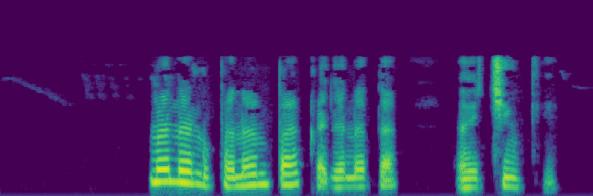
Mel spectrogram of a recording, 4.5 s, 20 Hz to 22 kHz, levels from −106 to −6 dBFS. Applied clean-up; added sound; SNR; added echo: none; none; none; none.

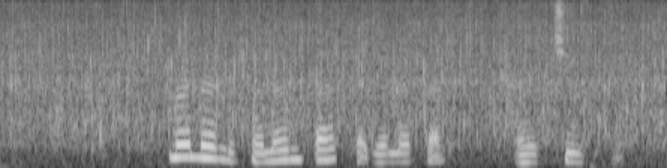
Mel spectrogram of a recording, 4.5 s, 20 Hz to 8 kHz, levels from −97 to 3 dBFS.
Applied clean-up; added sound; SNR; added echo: none; Rain; 5 dB; none.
